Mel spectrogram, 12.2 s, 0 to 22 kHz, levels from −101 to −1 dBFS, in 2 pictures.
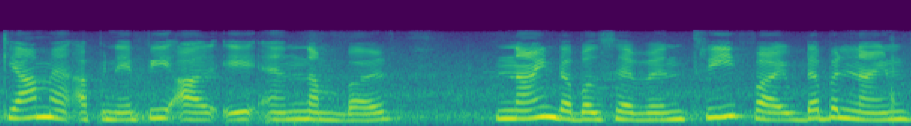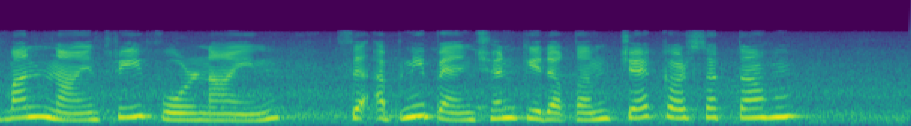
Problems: constant background noise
